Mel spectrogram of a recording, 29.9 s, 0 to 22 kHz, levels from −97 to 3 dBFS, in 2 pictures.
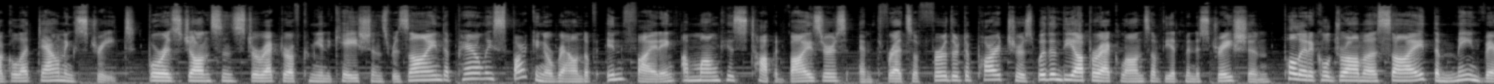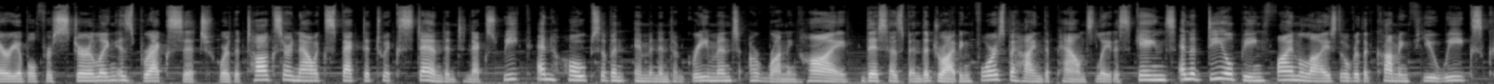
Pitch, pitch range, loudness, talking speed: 165 Hz, 140-195 Hz, -21 LUFS, 165 wpm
